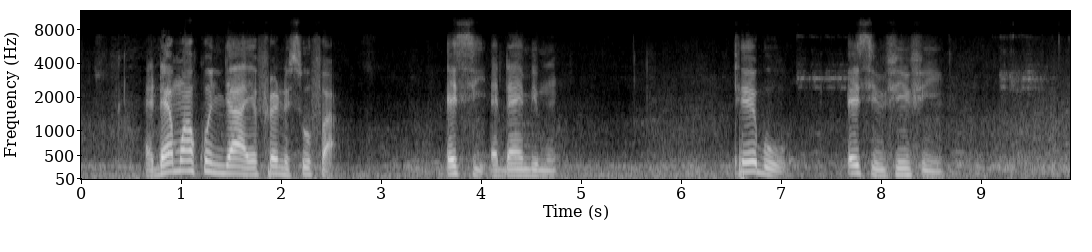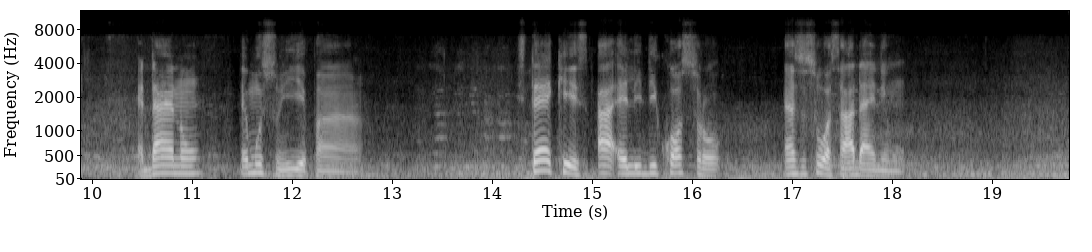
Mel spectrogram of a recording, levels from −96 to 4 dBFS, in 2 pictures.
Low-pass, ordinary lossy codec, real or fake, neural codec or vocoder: 7.2 kHz; Opus, 24 kbps; real; none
